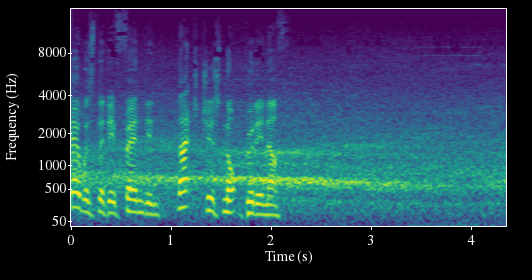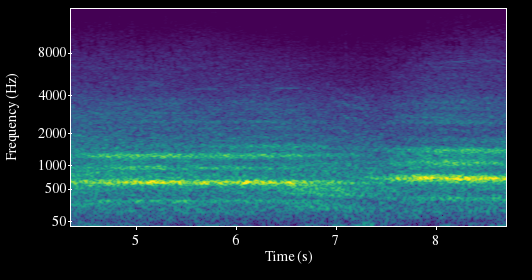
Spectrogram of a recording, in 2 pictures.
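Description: A large stadium crowd cheers and roars throughout.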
